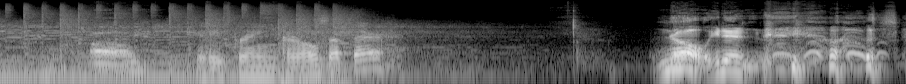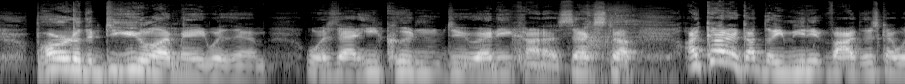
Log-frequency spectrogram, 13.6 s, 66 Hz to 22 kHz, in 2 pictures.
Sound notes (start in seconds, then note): 0.0 upbeat rock music; 5.0 laughs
